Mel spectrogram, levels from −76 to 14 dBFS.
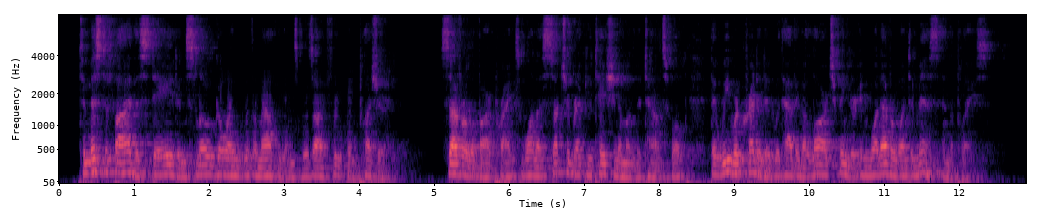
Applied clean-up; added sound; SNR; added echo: neural separator model SepFormer DNS4.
